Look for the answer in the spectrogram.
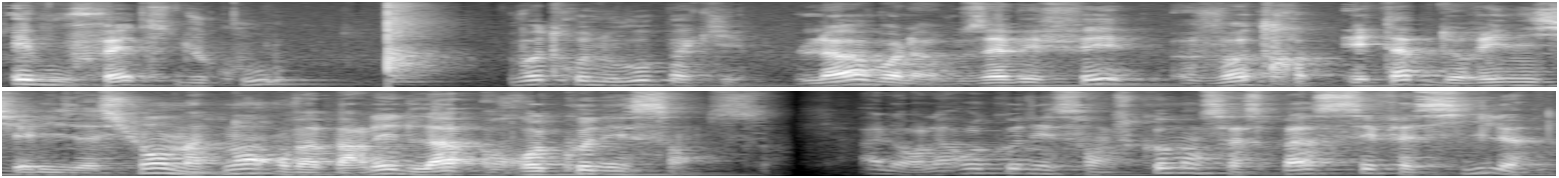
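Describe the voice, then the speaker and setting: A man's voice: mid-range voice, expressive, normal speed, a crowd in the background. Echoey man casually explaining game rules. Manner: conversational, didactic, asks questions then answers them. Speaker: board game rules presenter. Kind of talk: casual step-by-step tutorial. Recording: roomy echo, audible background noise.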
